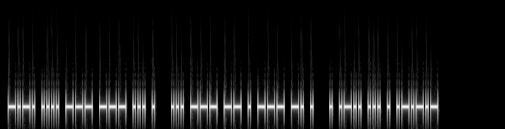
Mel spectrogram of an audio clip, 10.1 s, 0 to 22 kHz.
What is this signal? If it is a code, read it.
Morse code, heard as a keyed tone, about 25 wpm, 700 Hz. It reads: CHOOSE SOMEONE ELSE.
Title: Sentences from Top 1000 Words - Review Part 4 - 25wpm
